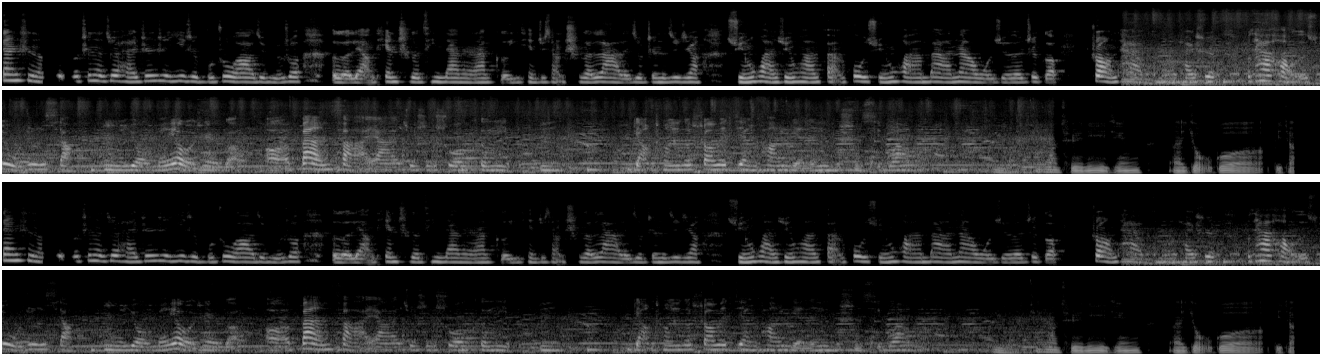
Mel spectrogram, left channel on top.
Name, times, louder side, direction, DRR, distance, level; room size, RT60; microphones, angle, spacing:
voice 1, 0.0-10.6 10.9-18.8 19.4-22.5, left 3 dB, 60° left, 1.8 m, -33 dB
sound 1, 11.2-23.7, left 5 dB, 90° left, 0.6 m, -38 dB
voice 2, 23.1-24.6 24.8-26.1, left 1 dB, 15° left, 1.7 m, -38 dB
head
